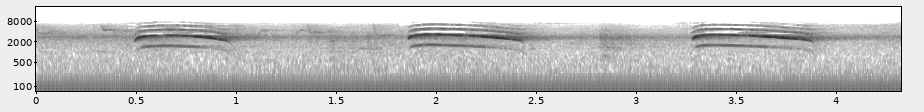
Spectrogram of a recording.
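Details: Northern goshawk in Riga, Latvia, on 11 June 2021 at 07:46: three loud, drawn-out, harmonic calls, each rising briefly then slurring downward, about half a second long and repeated roughly every 1.4 seconds over a low steady hum.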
